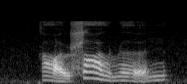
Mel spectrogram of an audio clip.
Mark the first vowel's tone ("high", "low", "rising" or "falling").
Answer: low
